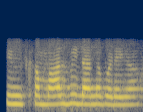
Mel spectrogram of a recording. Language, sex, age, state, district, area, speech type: Hindi, female, 18-30, Rajasthan, Jodhpur, urban, conversation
